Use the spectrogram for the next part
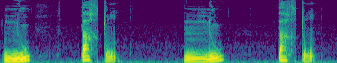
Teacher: So the same phonetical form for these persons, but then obviously and of course for nous it will be different. So classic ending ONS, you don't pronounce the S, you just have this on sound nasal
